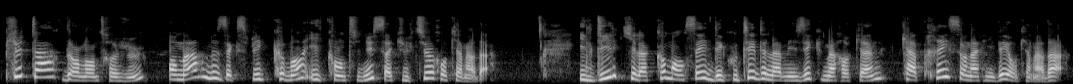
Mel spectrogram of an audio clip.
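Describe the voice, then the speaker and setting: A woman's voice: medium pitch, expressive, normal speed. Woman narrating a museum tour. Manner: reads a prepared script, posing questions. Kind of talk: scripted guided-tour narration.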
